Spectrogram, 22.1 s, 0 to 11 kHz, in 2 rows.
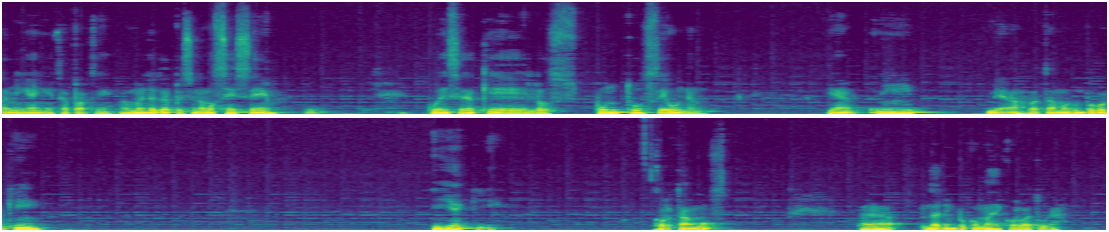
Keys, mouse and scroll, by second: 1.8 middle click, 2.7-5.5 drag, 5.2 s, 9.0 s, 13.2-16.2 drag, 16.2 ctrl+r, 19.5 g.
